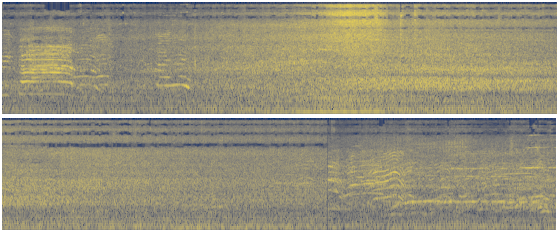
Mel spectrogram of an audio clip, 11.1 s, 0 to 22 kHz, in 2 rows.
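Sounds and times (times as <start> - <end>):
steady traffic noise: 0.0 - 11.0
heavy vehicle passing close: 1.0 - 8.8.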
